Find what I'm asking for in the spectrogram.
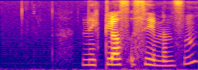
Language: Norwegian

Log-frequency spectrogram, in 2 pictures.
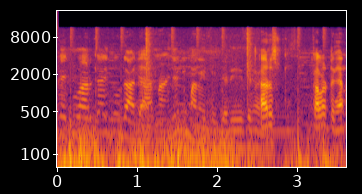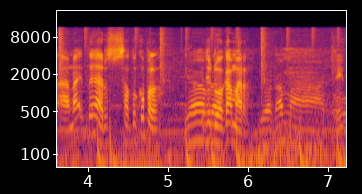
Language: Indonesian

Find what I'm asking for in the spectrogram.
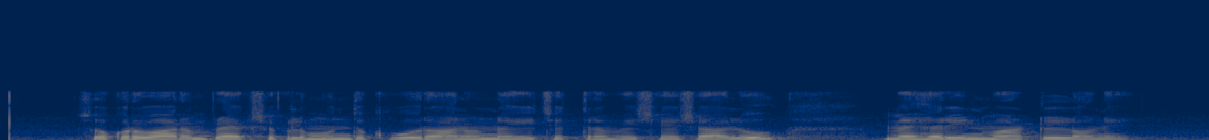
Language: Telugu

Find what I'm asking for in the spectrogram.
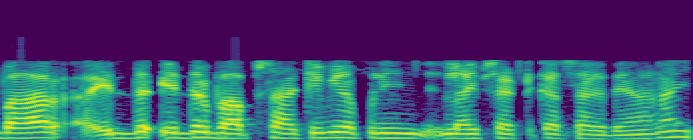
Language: Punjabi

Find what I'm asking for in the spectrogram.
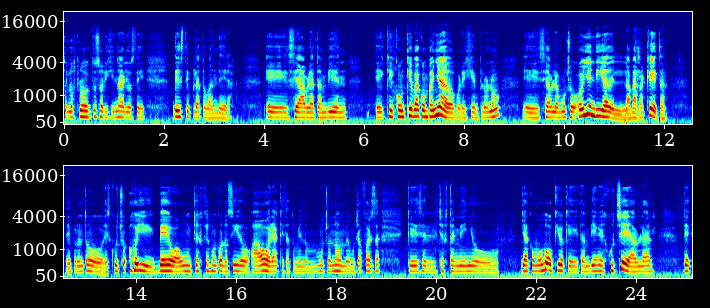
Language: Spanish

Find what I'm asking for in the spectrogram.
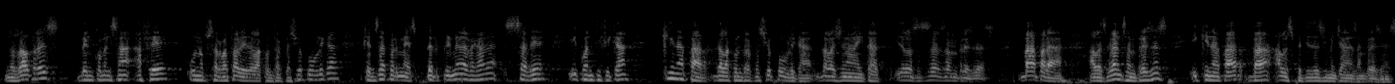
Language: Catalan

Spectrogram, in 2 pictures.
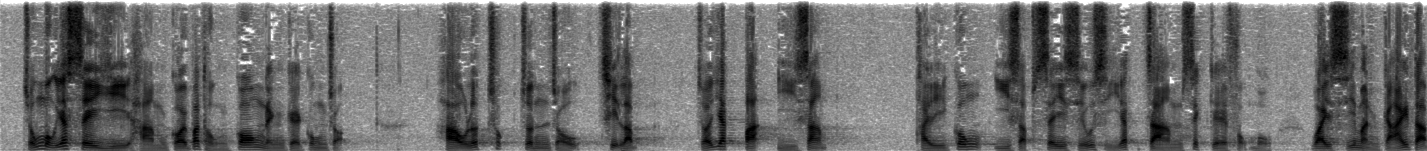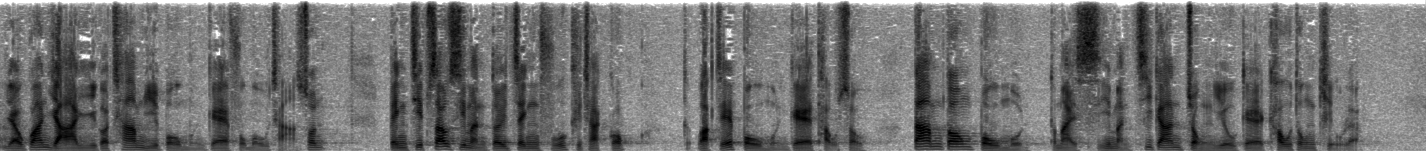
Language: Cantonese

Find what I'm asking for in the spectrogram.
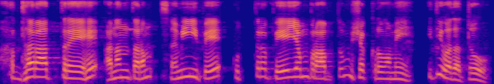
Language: Sanskrit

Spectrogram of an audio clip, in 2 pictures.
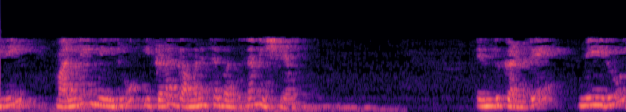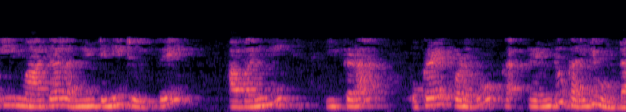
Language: Telugu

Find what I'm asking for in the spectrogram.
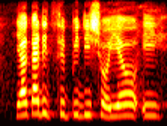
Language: Northern Sotho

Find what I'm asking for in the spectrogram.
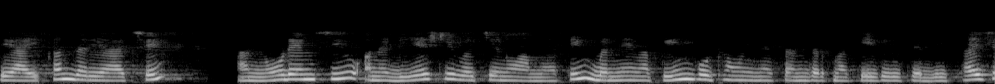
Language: Gujarati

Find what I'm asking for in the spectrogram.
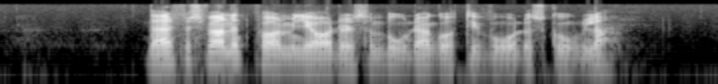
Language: Swedish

